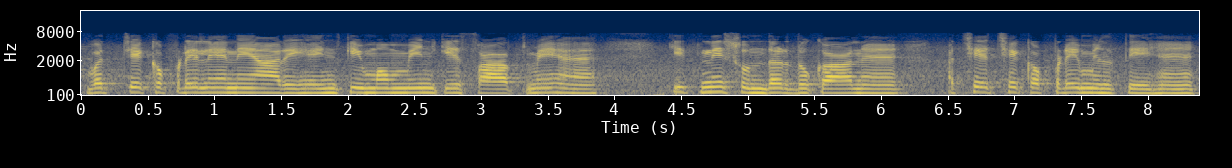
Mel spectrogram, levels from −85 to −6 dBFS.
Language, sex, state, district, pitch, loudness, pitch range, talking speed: Hindi, female, Haryana, Jhajjar, 205 Hz, -16 LUFS, 190-210 Hz, 150 wpm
